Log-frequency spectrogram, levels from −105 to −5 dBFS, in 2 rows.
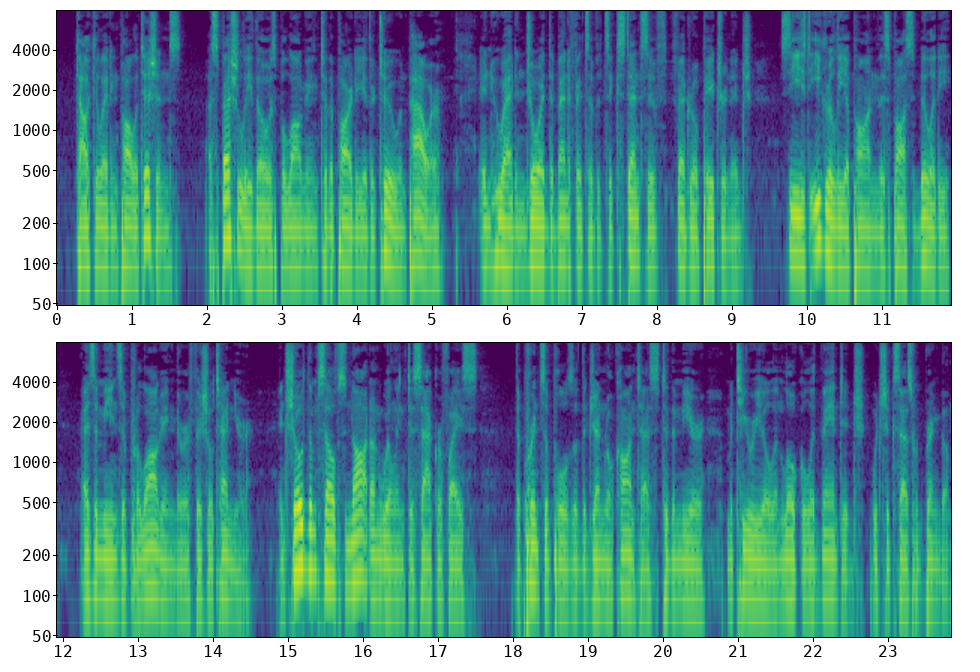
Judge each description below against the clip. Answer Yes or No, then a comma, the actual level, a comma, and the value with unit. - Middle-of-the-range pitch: No, very low, 90 Hz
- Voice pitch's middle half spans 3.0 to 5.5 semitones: No, narrow, 2.6 semitones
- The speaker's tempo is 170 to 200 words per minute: No, average, 150 wpm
